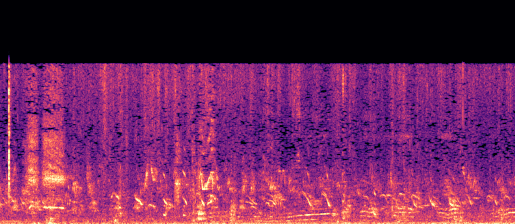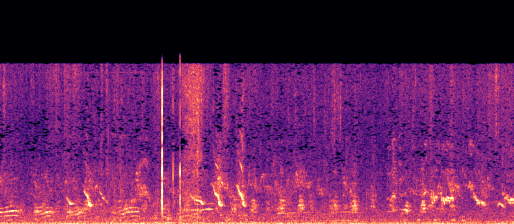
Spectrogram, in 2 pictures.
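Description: A small flock of chickens clucking and calling, with many short high chirps and rising calls overlapping. A single sharp click about two-thirds of the way through.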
